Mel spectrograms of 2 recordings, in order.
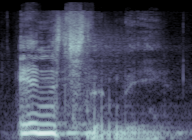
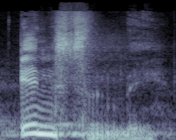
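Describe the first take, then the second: No difference in how they are said.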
